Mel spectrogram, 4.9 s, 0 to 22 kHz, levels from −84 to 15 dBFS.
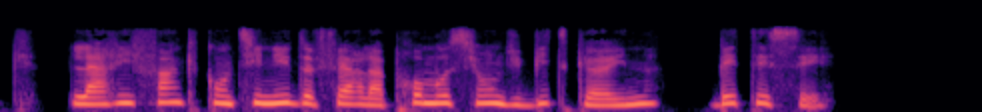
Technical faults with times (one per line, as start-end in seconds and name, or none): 1.47-1.69 lost packet rebuilt from error correction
